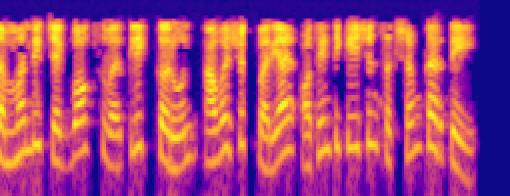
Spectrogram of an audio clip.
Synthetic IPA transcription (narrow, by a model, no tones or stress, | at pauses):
əmbənd̪ʱit̪̚t͡ɕɛk̚bɔksʋəɾklikːəɾuːnaʋəɕjək̚pəɾjajɔt̪ʰẽɳʈikeɕənsəkʂəmkəɾt̪e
